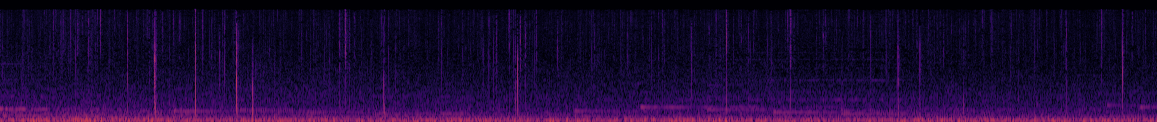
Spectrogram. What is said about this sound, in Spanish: te sientas delante de la hoguera. Sientes su calor. Una energía especial te envuelve Sientes la magia y el poder de la hoguera en tu interior.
